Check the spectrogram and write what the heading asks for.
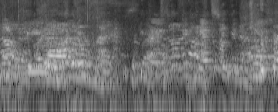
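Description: Students chatting during a class break, many voices overlapping at once.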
